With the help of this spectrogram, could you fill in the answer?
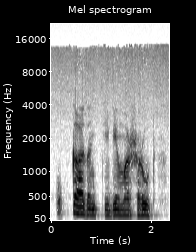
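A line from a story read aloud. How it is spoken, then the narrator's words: Dull, lifeless voice. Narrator (Russian): сказал Донской потухшим голосом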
